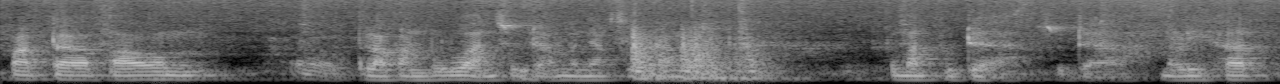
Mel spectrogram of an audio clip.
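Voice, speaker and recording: A man's voice: low voice, flat delivery, moderate pace, echoey room, noisy background. A man interviewing an older guest, politely prompting with questions. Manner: polite, prompting, with short acknowledgments.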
